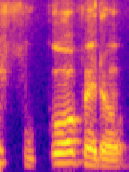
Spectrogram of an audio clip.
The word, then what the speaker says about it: Foucault: Igual lo voy a deletrear porque ustedes saben, es un apellido en francés que uno lo pronuncia así, Foucault, pero no se escribe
